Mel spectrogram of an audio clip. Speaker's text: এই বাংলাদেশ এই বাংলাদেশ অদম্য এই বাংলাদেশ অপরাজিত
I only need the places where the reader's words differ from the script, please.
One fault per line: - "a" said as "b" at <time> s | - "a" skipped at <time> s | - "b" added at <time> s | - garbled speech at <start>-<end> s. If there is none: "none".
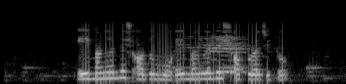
- "এই বাংলাদেশ" skipped at 1.3 s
